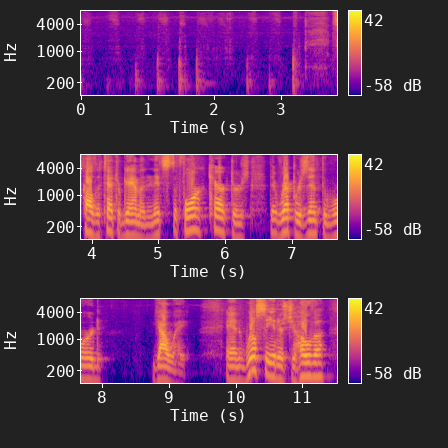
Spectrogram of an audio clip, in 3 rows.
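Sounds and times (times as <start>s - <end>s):
lecturer writing characters on a board: 0.0s - 3.4s
speech: 3.8s - 8.1s, 8.8s - 11.5s.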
